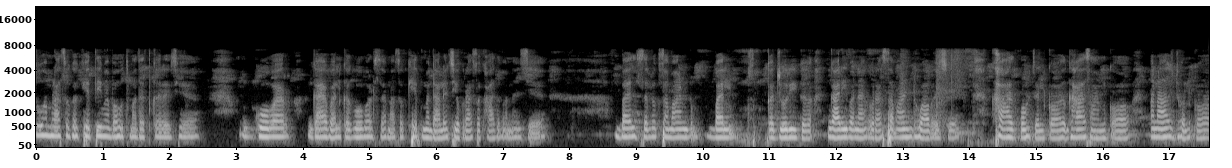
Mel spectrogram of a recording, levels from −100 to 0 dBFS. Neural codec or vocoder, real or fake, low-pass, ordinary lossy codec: none; real; 7.2 kHz; none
